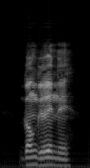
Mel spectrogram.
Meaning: 1. to develop gangrene 2. to completely corrupt
- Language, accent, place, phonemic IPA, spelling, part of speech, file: French, France, Lyon, /ɡɑ̃.ɡʁə.ne/, gangrener, verb, LL-Q150 (fra)-gangrener.wav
